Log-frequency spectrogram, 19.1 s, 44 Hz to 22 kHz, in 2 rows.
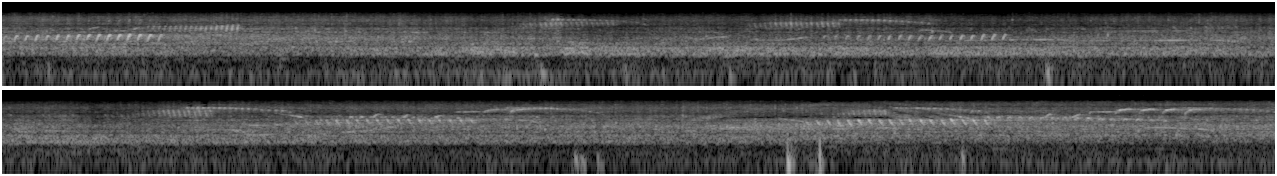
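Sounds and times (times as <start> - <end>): steady background hum: 0.0 - 19.0.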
